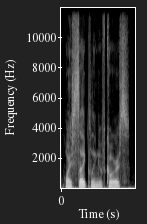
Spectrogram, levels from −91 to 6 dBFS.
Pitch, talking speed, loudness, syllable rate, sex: 105 Hz, 160 wpm, -18 LUFS, 4.9 syllables/s, male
